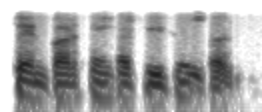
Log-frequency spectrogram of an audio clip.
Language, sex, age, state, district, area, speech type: Telugu, male, 18-30, Telangana, Vikarabad, urban, conversation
